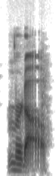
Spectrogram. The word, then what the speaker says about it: Murdaugh: However you want to pronounce it, I get corrected on every video that I do, but I'm going to pronounce it Murdaugh.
